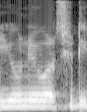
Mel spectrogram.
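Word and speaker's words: university: यहाँ पे यूनिवर्सिटी जो है यू से स्टार्ट है, लेकिन अगर हम हिंदी में प्रोनाउंसिएशन करें तो यूनिवर्सिटी यो से होता है। किससे होता है? यू, यानी कि यो पे बड़ा मात्रा यूनिवर्सिटी।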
